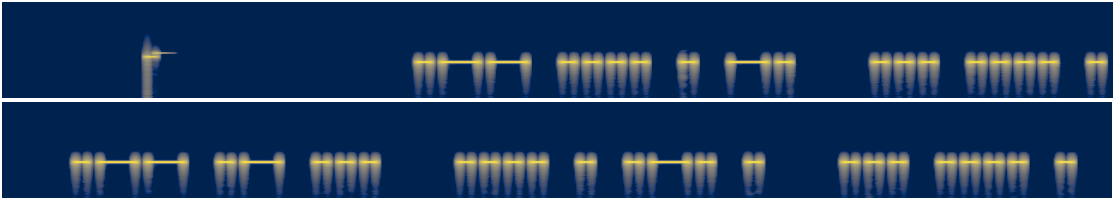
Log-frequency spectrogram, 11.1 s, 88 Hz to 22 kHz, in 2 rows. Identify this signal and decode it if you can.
Morse code, heard as a keyed tone, about 21 wpm, 700 Hz. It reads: WHEN SHE WAS HERE SHE
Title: Sentences with 3-Word Phrases - 20wpm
